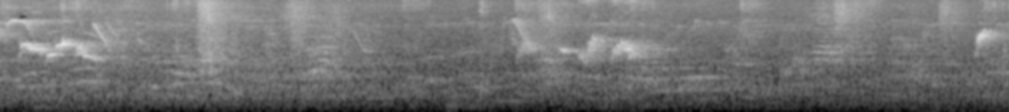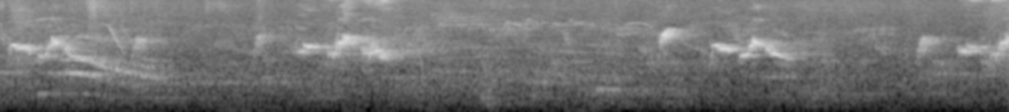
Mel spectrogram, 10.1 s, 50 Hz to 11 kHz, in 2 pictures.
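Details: Red-whiskered bulbul used as a decoy for trapping wild bulbuls, a thick-crested bird with a bell-like voice, recorded 12 November 2017; short warbled phrases repeat roughly every two seconds, with faint chirps from other birds behind.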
